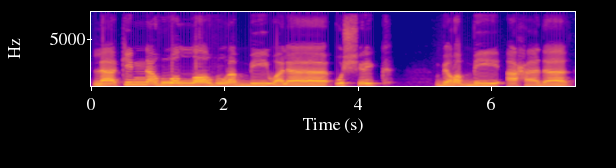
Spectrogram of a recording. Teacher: لاکنہ جو ہے اس کے آخر میں یہ جو الف ہے نا، اس کو بھی وصل کی صورت میں نہیں پڑھا جاتا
